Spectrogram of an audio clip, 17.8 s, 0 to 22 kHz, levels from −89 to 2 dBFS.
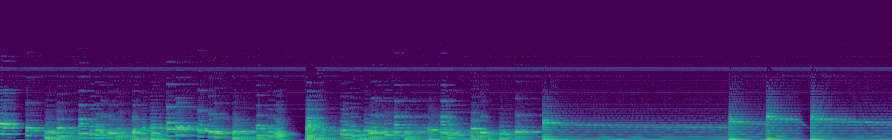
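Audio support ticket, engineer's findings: No faults found on listening. Nothing in the sound to attribute to a component or mechanism.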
